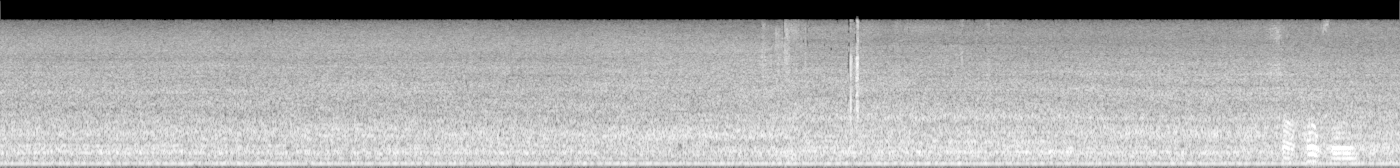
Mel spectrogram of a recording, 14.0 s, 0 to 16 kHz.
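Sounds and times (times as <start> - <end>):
computer fan noise and hiss: 0.0 - 14.0
constant low hum: 0.0 - 14.0.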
